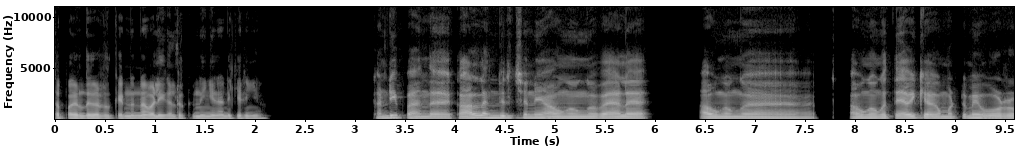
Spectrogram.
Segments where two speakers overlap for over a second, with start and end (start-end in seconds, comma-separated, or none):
none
